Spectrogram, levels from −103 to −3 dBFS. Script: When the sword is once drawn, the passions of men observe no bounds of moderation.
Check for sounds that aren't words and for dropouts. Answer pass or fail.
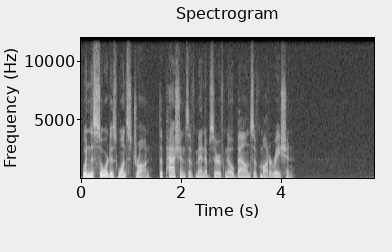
pass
